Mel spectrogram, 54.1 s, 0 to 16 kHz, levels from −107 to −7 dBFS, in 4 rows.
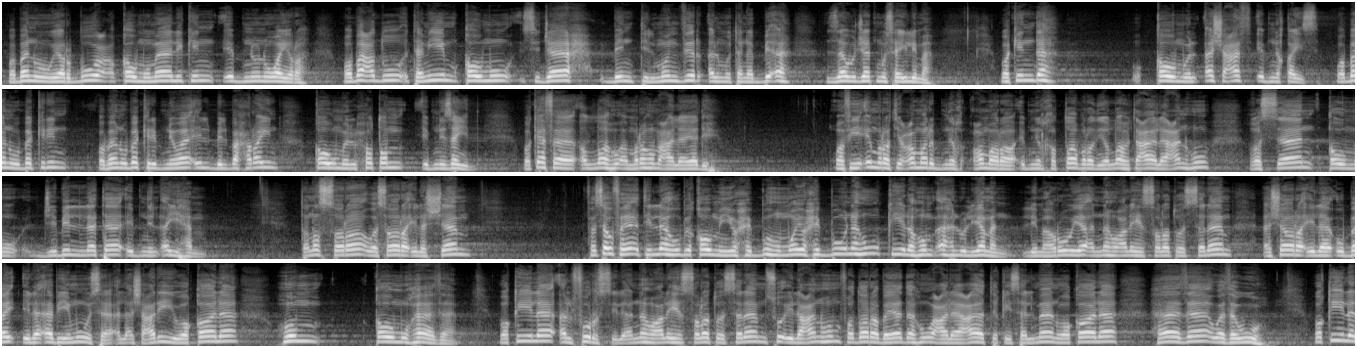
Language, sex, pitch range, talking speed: Arabic, male, 175-210 Hz, 110 wpm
